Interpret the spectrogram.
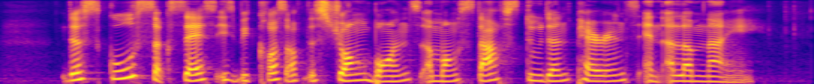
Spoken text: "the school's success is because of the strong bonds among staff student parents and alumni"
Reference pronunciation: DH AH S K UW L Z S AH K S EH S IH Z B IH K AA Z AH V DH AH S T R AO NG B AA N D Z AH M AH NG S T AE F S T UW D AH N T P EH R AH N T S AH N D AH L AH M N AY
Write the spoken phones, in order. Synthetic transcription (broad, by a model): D AH S K UW L S AH K S EH S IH S B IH K AA S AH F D AH S T R AO NG B AA N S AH M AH NG S T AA F S T UW D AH N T P EH R AH N T S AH N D AH L AH M N AY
